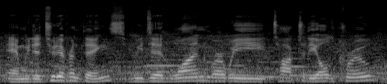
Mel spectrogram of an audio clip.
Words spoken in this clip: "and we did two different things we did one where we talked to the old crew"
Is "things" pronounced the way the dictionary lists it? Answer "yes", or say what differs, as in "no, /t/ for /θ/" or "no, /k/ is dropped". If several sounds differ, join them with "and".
yes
